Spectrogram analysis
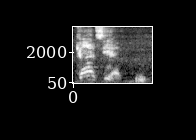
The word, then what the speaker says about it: Gassiev: Now, whenever you say Murat Gassiev, you have to pronounce it like Teddy Atlas, right? Murat Gassiev.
